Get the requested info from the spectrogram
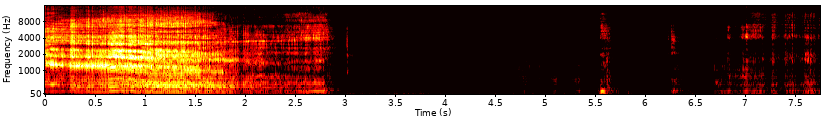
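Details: A deer in the wild gives a loud, harsh, drawn-out grunting roar lasting nearly three seconds.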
